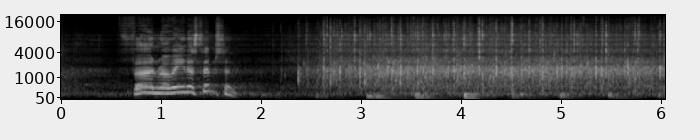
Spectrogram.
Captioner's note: audience applauding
